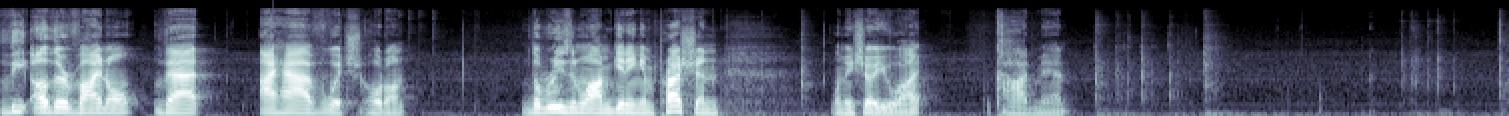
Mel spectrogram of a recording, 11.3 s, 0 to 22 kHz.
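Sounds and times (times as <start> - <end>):
speech: 0.0 - 3.1, 3.9 - 5.6, 6.2 - 8.1
low steady hum: 0.0 - 11.3
typing on a new computer keyboard: 8.2 - 9.3, 10.3 - 11.3.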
